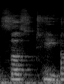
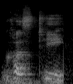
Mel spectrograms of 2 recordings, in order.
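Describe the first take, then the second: First: The word begins with a sh sound. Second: The word begins with a kh sound. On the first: The speaker calls it right. "इसका मानक रूप क्या है?" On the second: The speaker calls it wrong. "हम गलत उच्चारण कर देते हैं"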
